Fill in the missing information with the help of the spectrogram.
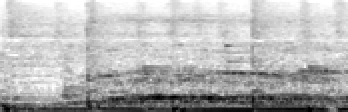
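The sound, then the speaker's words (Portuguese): Several voices give long, drawn-out mooing sounds imitating cows, loud, held over a steady musical accompaniment whose notes shift a few times. “Ele fez as vacas que.”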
